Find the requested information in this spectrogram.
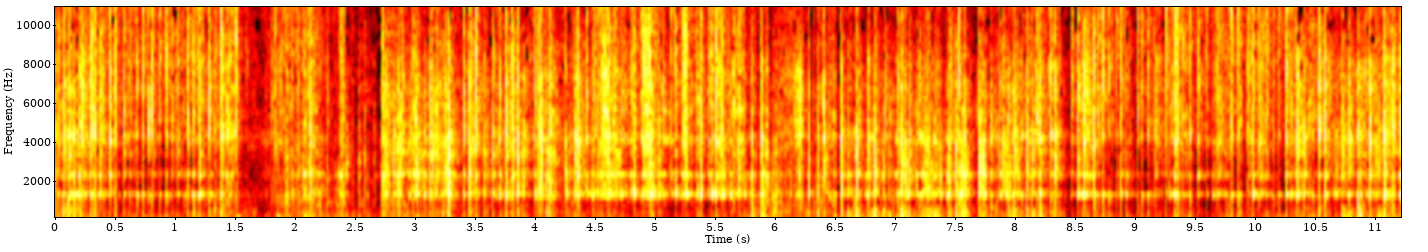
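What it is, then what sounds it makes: Small wooden bowl. Long nails tap fast and aggressively on a small wooden bowl, making a dense, continuous stream of bright, crisp clicks with almost no low end. Faint steady tones ring through the taps, and a brief softer lull comes about two seconds in.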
